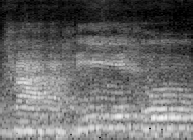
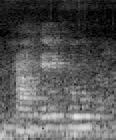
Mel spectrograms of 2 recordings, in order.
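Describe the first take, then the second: First: The vowel is held for two beats. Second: The vowel is short and said quickly. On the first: "Kalau pakai mat" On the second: "Kalau tidak pakai mat kan hakiku, jadi kan cepat"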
